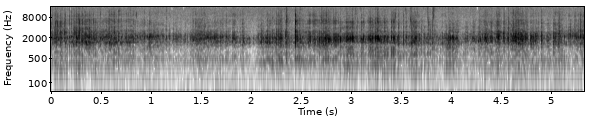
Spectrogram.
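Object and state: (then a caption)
Plastic moon lamp being scratched. Long dark-painted nails scratch across the textured crater surface of a glowing spherical moon lamp, a hollow 3D-printed plastic shell about hand-to-head size held in one hand. The result is a continuous dry, crackling scratch centered around 2 kHz with a bright hiss above. It stays at a steady low level with a brief dip near the two-second mark.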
